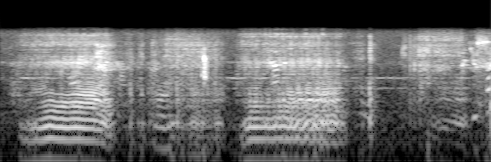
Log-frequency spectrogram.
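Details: Loud snoring at night on Christmas Eve from a man who insists he doesn't snore: snoring.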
